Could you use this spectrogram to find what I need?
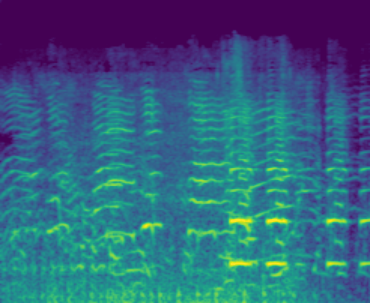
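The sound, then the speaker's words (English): Several Atayal children in an Aboriginal mountain village in Hsinchu County, Taiwan, yell "Babu, Babu" together in loud, bright voices, imitating the honking horn of an ice cream seller's motorcycle with repeated two-note calls that grow shorter and punchier toward the end. “The kids that you can hear are from the Atayal tribe. They're yelling "Babu, Babu," which is the sound of the horn”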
